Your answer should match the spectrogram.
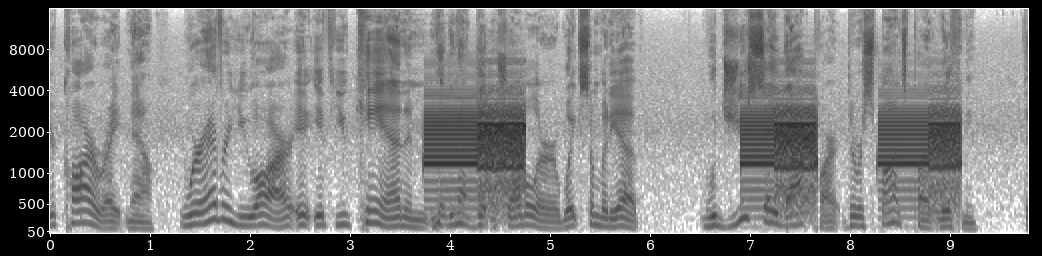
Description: Packet radio (AX.25, as in APRS), 1200 baud, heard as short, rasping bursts, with speech in English.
